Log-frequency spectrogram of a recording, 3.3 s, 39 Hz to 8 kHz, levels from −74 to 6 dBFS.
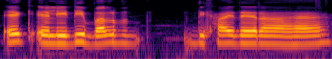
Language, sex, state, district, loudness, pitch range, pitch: Hindi, male, Jharkhand, Ranchi, -14 LUFS, 160-170 Hz, 165 Hz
